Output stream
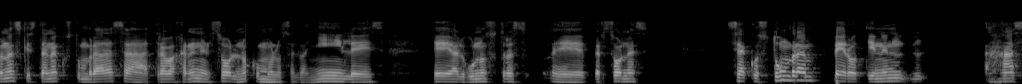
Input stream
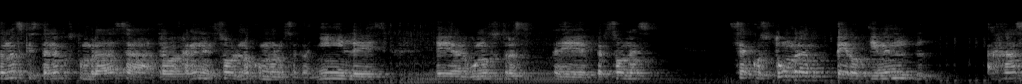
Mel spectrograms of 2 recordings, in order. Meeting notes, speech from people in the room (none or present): none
